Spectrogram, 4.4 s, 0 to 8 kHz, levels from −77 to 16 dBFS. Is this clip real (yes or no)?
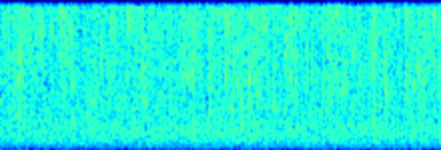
yes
